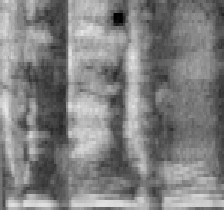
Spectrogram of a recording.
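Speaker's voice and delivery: very high pitch, slow, drawn-out delivery. Doing the line from a movie scene: Whoopi Goldberg in Ghost voice. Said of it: "that thing Whoopi Goldberg does in, in Ghost".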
